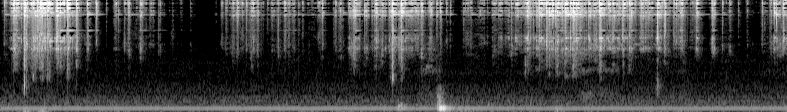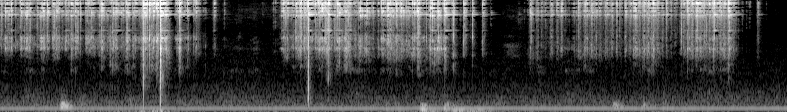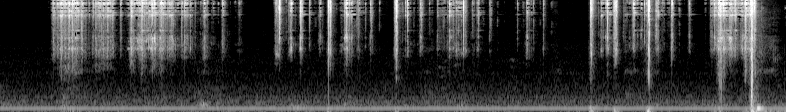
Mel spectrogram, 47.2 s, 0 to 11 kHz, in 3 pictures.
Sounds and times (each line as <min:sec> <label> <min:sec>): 0:15.6 Key ring sound when running 0:19.7
0:45.8 Key ring sound when running 0:46.7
